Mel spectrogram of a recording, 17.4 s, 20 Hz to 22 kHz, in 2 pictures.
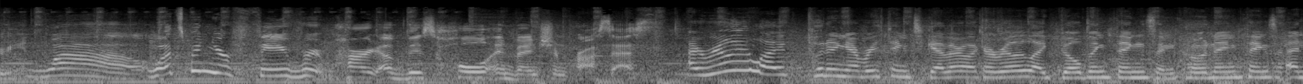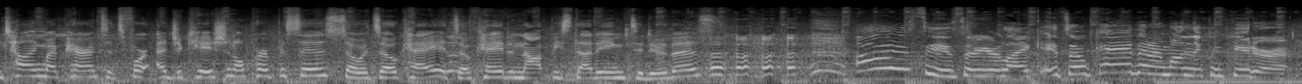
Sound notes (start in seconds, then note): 13.4 laughs loudly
